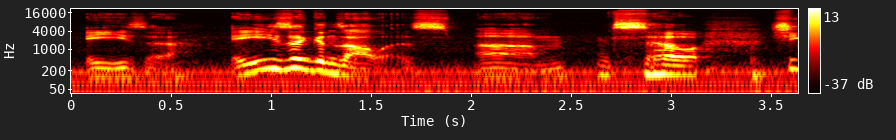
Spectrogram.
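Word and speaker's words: Eiza: pronunciation right i mean technically i think it should be pronounced aiza aiza because i i'm pretty sure in spanish you pronounce everything unless you know like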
